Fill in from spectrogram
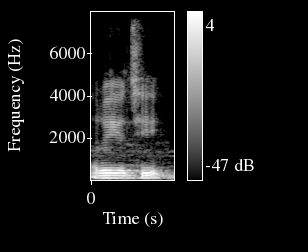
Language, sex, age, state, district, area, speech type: Odia, male, 18-30, Odisha, Mayurbhanj, rural, spontaneous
